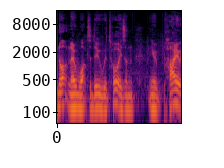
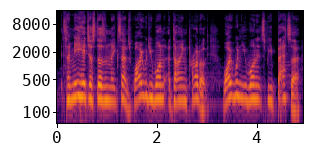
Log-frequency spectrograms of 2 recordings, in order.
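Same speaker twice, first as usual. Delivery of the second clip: raised, louder voice of disbelief; exasperated; 7 semitones higher, 4 dB louder than usual. Real, not acted. YouTuber questioning fans who want a dying product, exasperated. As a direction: argue it in higher, insistent exasperation.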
